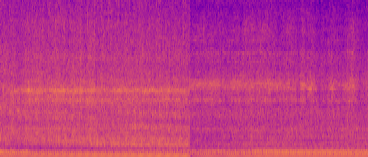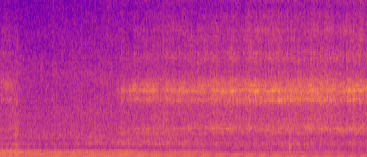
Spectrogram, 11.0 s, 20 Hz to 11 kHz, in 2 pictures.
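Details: Nissan R33 GTR after repairing a no-start fault, with the fuel pump now priming: steady, even engine note with a smooth low rumble settling after a brief blip, no knocks or ticks; running normally again.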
